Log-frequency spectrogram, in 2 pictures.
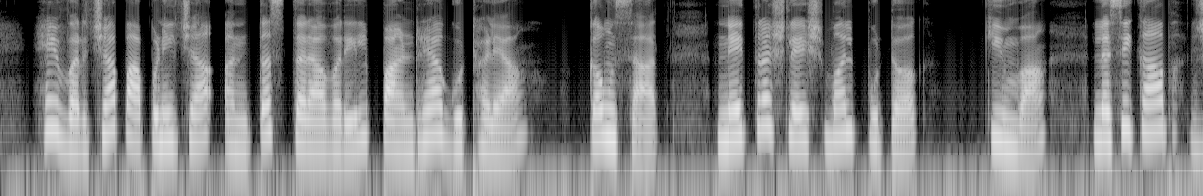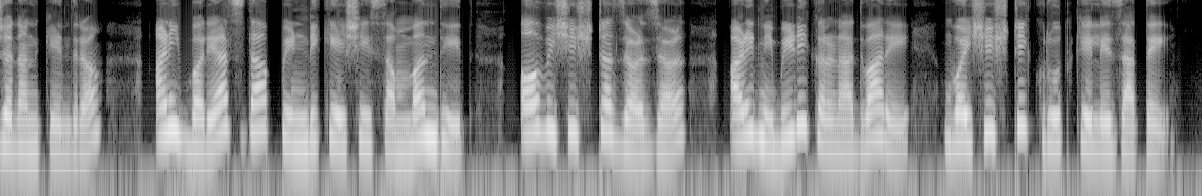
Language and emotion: Marathi, neutral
